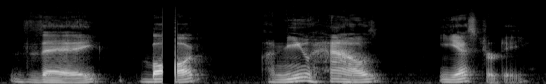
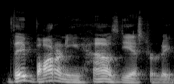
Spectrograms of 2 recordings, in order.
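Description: First: Slow, in separated chunks; slow model sentence. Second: Connected, flowing example sentence; natural-speed model sentence. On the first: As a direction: pause between phrases for learners. Sentence broken up slowly for learners. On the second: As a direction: link the words smoothly. Same sentence at natural linked speed. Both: Shown as a demonstration.

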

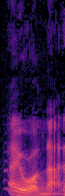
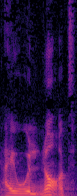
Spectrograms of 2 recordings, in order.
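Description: First: NOT opened to "naht", breaking into a laugh; cool not. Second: NOT with a rounded O; uncool not. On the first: Teacher showing the preferred version, NOT as "naht". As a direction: say NOT as "nat" with open A. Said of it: "Suena mucho más cool". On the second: Teacher showing the rejected version, NOT with rounded O. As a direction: say NOT with an O, not "naht". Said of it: "decir not que not". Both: Shown as a demonstration.

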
